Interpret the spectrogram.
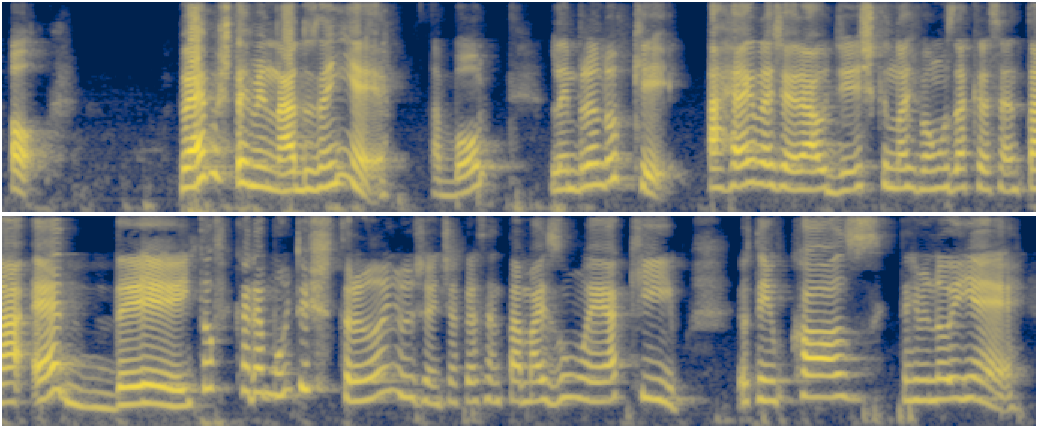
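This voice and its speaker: A woman's voice: fairly high pitch, expressive, unhurried. A woman with a Brazilian Portuguese accent teaching an English lesson, patient and checking in often with her students. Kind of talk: recorded class lesson.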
